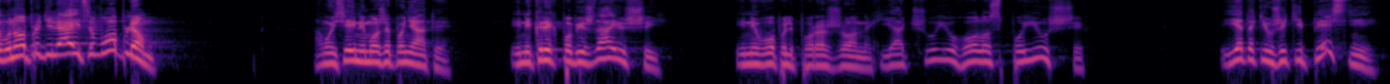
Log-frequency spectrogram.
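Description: A man preaching a sermon as a pastor, dramatic, swinging from loud exclamations to very soft asides. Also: high-pitched. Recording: long hall reverb.

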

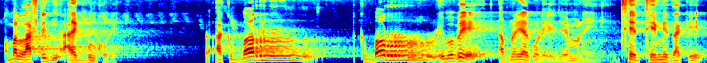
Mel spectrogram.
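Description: A man's voice: mid-range voice, expressive, a little mellow. Bangladeshi man teaching the call to prayer, echoey. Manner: explains plainly, then sings long drawn-out call phrases. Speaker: azan teacher. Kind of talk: spoken lesson with chanted examples. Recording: echoey room with long reverb.

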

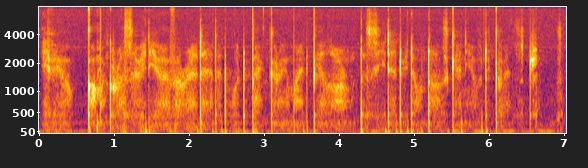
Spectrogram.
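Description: A man in his thirties speaking in a close-up, hushed wildlife watching whisper, reading aloud and commenting unhurriedly in an ASMR style. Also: normal speed. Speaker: ASMR host. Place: indoors at a computer.

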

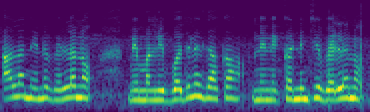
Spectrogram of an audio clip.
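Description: A woman's voice: on the high side, steady tone, brisk, dull audio, natural voice. Woman reading a devoted young wife begging. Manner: begging, insistent.

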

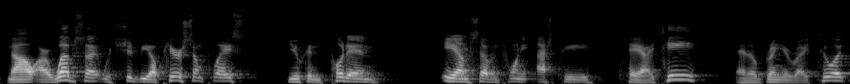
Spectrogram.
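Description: A man's voice: medium pitch, lively intonation, normal speed. A man in his forties demos a tool for heating technicians and leans hard on the points that matter. He talks with his hands and repeats himself for emphasis. He is close on a lapel mic in a treated studio room. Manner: emphatic, gestures a lot, repeats key points. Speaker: HVAC trainer for a distributor. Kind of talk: product demo and technical explainer. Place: indoor studio with whiteboard and acoustic foam.

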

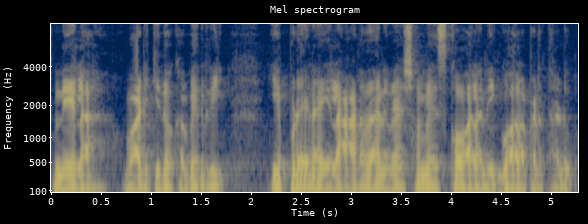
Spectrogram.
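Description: A man's voice: low-pitched, steady tone, moderate pace. A man voicing a pleading old mother-in-law. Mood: blunt. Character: elderly Telugu mother-in-law, pleading, remorseful.

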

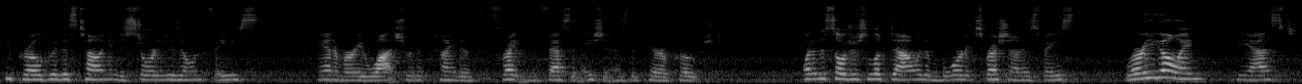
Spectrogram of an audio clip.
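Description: A woman reading a children's novel aloud, in clear, even storytelling narration. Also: medium pitch, moderate pace, a little hiss or hum, low-quality recording. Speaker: reader.

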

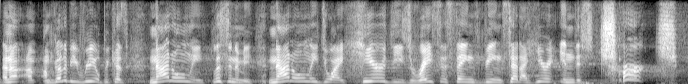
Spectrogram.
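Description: A young man preaching a passionate, animated sermon from a church pulpit, acting out what people say. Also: very high-pitched, a little fast. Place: large church stage at a pulpit. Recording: long reverb of a large hall.

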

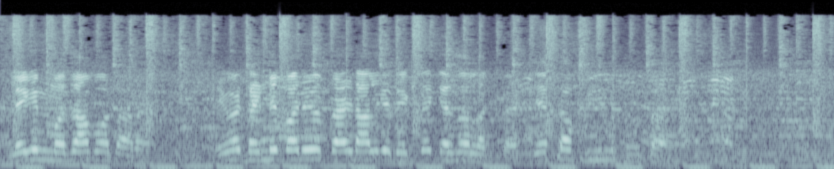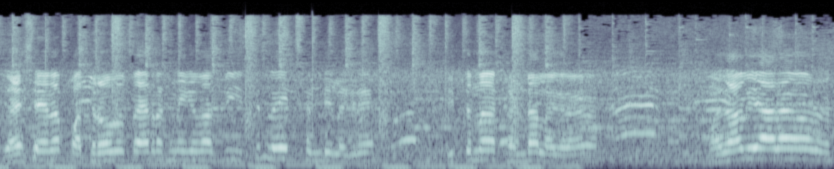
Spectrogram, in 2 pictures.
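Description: A young man vlogging casually outdoors on a mountain trip, chatty and excitable as he talks to his viewers. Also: high-pitched, moderate pace, loud music behind the voice, over a noisy crowd, poor audio. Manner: chatty, excitable, often laughing along. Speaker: travel vlogger. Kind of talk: casual on-the-go vlog chat. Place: outdoors by a mountain river and waterfall. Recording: outdoor vlog with loud river rush.

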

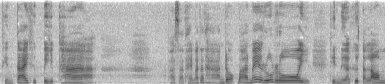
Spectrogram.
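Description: A woman's voice: medium pitch, a little hiss or hum. A woman teaching primary school children in a recorded review lesson, speaking patiently, repeating words and closing phrases politely.

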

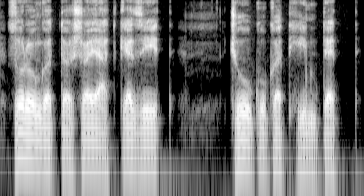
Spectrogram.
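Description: An older man reading an audiobook aloud in a lively, theatrical way. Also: rumbling low, breathy edge, dry recording, clean studio sound. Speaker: audiobook narrator.

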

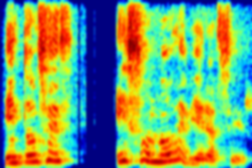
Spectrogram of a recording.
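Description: Speaking as a panelist at a public policy forum, a Mexican woman in her fifties talks casually, full of fillers and tag questions. Her voice sits high and is very animated, with a slow pace and a dark tone. She has a Mexican Spanish accent.

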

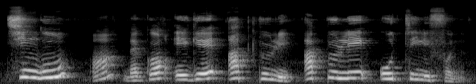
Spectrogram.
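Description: A woman's voice: high-pitched, big pitch swings, a little mellow. A woman teaching French, patiently repeating words and drilling pronunciation. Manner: patient, repeats words slowly, mixes in Korean. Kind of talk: language lesson, drilling words.

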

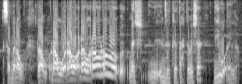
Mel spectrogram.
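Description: A man with an Egyptian Arabic accent giving excitable live gameplay commentary, repeating himself rapidly and pleading and joking with his viewers. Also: mid-range voice. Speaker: gaming YouTuber.

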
